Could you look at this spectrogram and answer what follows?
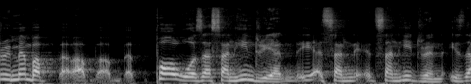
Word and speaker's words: Sanhedrin: you have to remember Paul was a sanhedrian Sanhedrin is that how you say it's sanhedra Sanhedrin this guy was a scholar of the scriptures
